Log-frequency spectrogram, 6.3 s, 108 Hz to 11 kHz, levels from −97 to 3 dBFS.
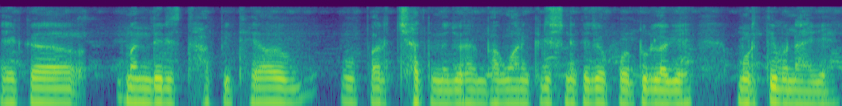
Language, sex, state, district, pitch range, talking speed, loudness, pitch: Chhattisgarhi, male, Chhattisgarh, Rajnandgaon, 110-120 Hz, 200 wpm, -18 LUFS, 120 Hz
